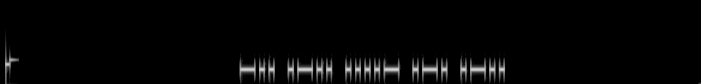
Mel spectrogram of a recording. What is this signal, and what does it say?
Morse code, heard as a keyed tone, about 25 wpm, 700 Hz. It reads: DL4RL
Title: DXCC-100 Call Signs - 5 Characters - 25wpm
